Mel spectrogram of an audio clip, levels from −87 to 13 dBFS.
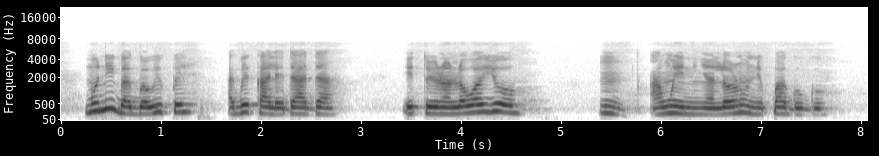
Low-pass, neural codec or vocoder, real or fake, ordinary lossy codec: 7.2 kHz; none; real; none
